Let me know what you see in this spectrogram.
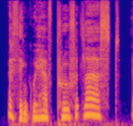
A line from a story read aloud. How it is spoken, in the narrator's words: Elaine said more calmly than she felt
